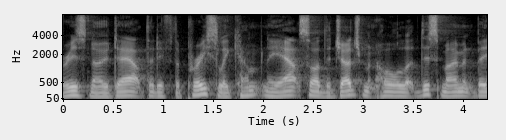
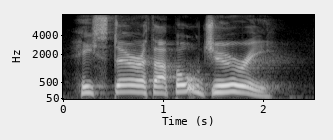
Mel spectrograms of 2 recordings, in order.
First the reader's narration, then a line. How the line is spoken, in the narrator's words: shouted the priest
